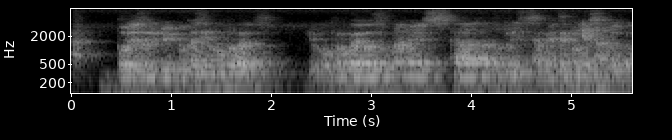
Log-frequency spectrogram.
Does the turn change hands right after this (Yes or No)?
No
